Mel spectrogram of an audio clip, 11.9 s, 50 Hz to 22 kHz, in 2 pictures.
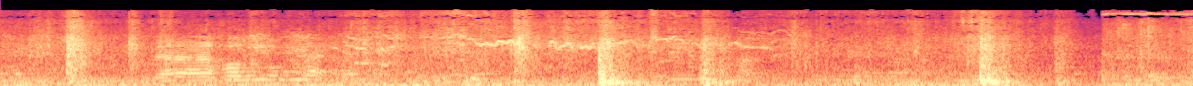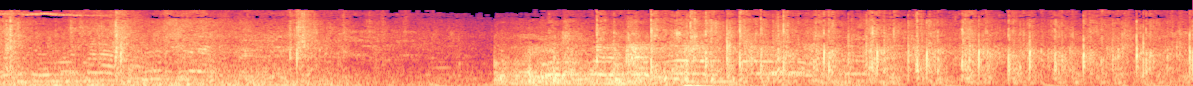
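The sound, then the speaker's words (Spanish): Protesting milk producers clap steadily and loudly as a three-tier mobile pallet full of milk bottles, just removed from store shelves, passes, with scattered sharp claps and overlapping voices chattering and calling out; the applause dips briefly near the end, then swells again. “Aplauden el paso de un palé móvil de 3 pisos lleno de botellas de leche que acaban de ser retiradas de los expositores.”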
